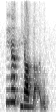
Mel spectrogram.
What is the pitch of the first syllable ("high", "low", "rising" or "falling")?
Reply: high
